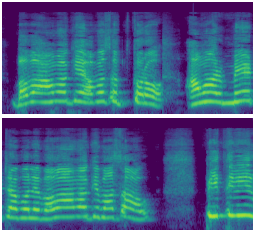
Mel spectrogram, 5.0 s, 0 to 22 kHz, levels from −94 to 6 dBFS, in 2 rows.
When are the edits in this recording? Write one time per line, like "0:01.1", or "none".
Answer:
0:01.7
